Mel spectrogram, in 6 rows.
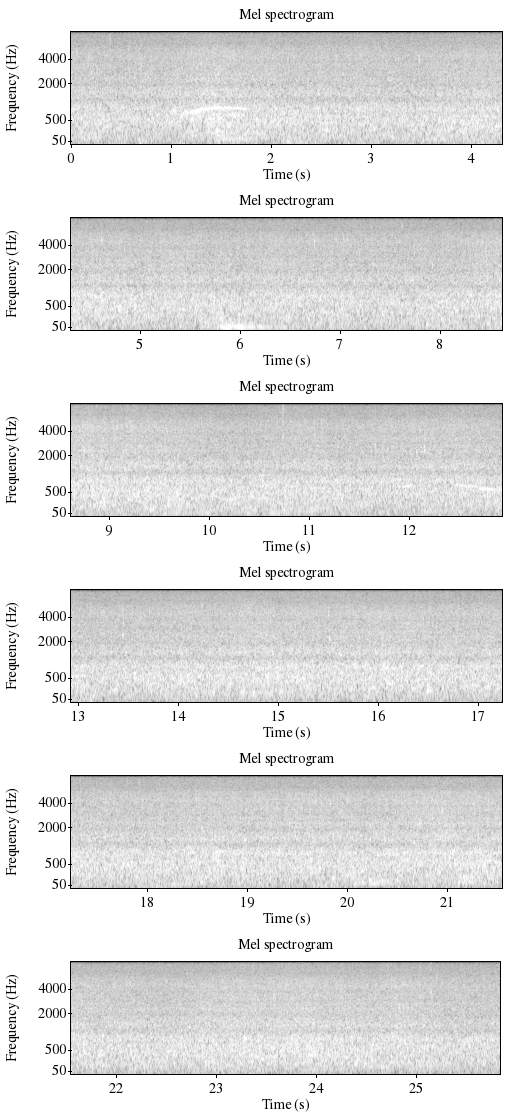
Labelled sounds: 1.2	1.6	humpback whale, 0.78 to 0.94 kHz

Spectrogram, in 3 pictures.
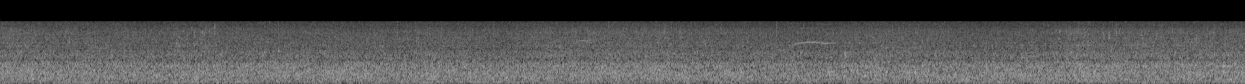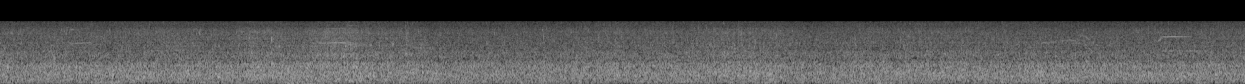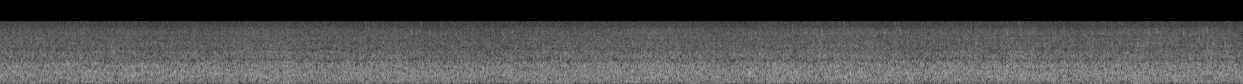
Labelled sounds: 7.9	8.4	killer whale, offshore, 2.3 to 2.8 kHz
13.1	13.4	killer whale, offshore, 2.5 to 2.8 kHz
15.6	15.9	killer whale, offshore, 2.6 to 5.4 kHz
24.1	24.4	killer whale, offshore, 3.5 to 3.7 kHz

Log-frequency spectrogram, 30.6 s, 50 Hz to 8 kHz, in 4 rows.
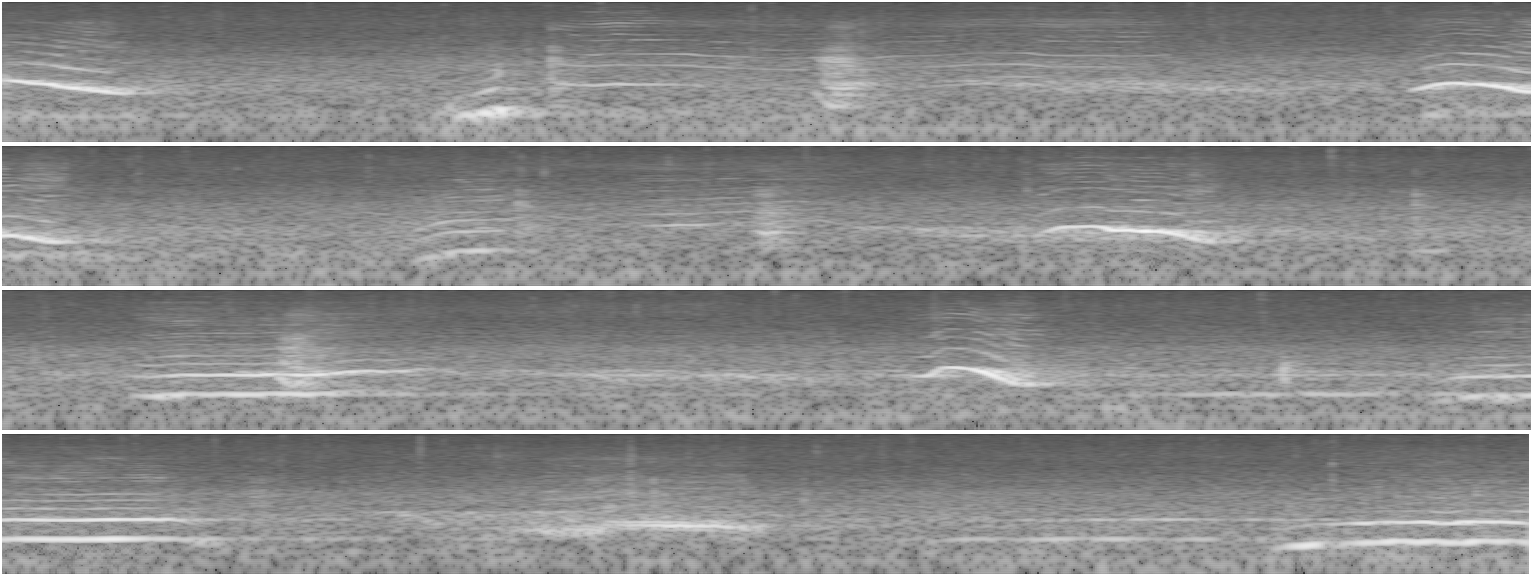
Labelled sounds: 0.0	0.5	humpback whale, 0.78 to 2.0 kHz
2.8	5.6	humpback whale, 0.78 to 4.1 kHz
7.1	7.9	humpback whale, 0.78 to 3.8 kHz
11.0	11.4	humpback whale, 1.1 to 1.2 kHz
12.9	13.6	humpback whale, 0.78 to 1.9 kHz
16.0	16.6	humpback whale, 1.6 to 3.0 kHz
19.9	20.3	humpback whale, 0.78 to 3.0 kHz
22.9	23.6	humpback whale, 0.84 to 1.8 kHz

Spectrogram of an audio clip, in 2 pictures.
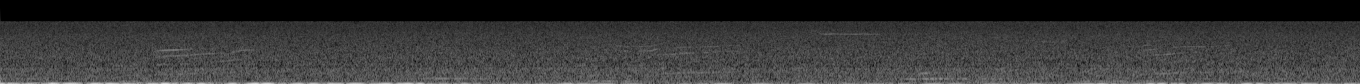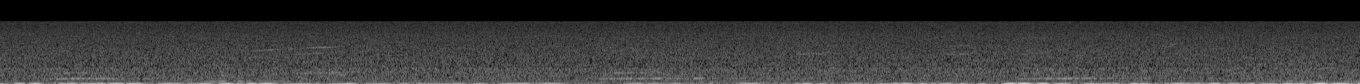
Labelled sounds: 1.6	2.6	humpback whale, 1.4 to 2.1 kHz
6.6	7.0	humpback whale, 1.5 to 1.7 kHz
8.2	8.8	humpback whale, 4.0 to 4.2 kHz
11.7	12.1	humpback whale, 2.1 to 2.3 kHz
16.1	17.0	humpback whale, 1.8 to 2.3 kHz

